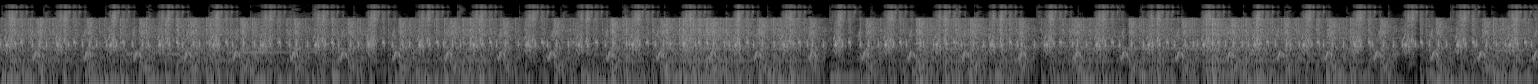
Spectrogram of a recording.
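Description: Rapid game attack effects crackle and burst over and over.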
